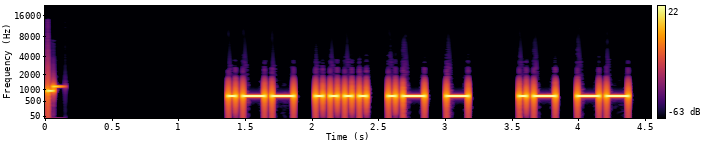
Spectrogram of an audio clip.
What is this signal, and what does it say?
Morse code, heard as a keyed tone, about 22 wpm, 700 Hz. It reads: WHAT AM
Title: Sets of 5 Words Encore2 22wpm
